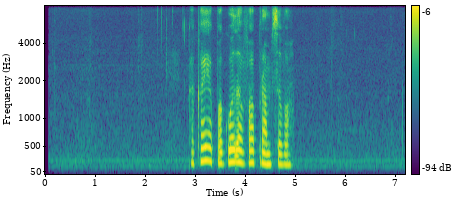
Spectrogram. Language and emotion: Russian, neutral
